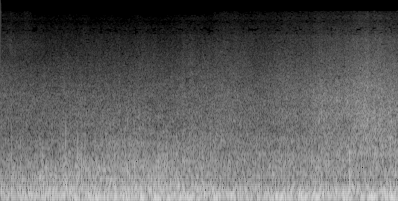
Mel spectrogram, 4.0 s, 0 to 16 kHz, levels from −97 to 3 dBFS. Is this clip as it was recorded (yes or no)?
no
